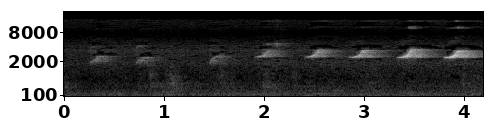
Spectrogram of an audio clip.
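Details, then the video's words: Afghan bulbul singing: a series of short downslurred chirps repeated about twice a second, growing steadily louder and slightly higher toward the end, on a quiet background. "Afghan bulbul bird voice افغانی بلبل کا آواز"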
